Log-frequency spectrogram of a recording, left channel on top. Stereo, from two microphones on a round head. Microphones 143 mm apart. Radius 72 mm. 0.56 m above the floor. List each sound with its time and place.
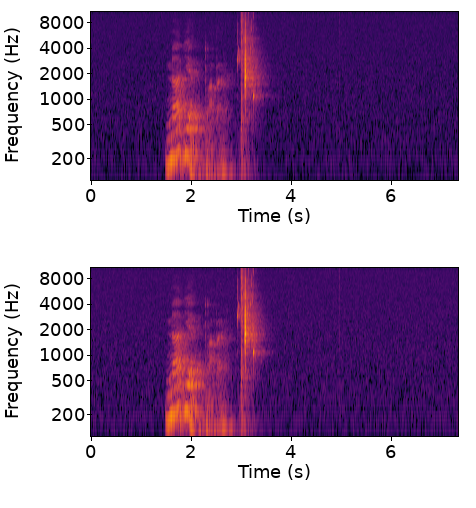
1.5 s a man speaking: 15° left (ahead or behind), 3.5 m
2.9 s a splash: 10° right (ahead or behind), 1.2 m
